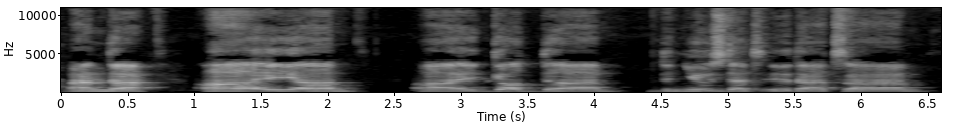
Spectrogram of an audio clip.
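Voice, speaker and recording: Hesitant Polish-accented man, high voice. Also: flat delivery, drawn-out words. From Poland. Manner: hesitant, many fillers and restarts. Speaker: guest psychotherapist. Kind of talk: casual interview. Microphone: video call.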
